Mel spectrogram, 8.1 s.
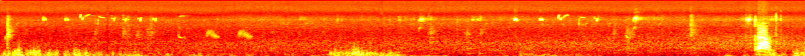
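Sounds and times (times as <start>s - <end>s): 
wild birds chirping and squeaking: 0.0s - 8.0s
speech: 7.6s - 7.9s.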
